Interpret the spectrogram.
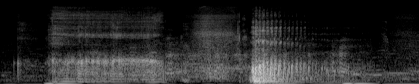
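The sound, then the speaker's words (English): A man's voice imitates the loud snoring of a sleeping person, a long rasping inhale followed by a sharper, gruff burst, continuous over a few seconds. “And when they sleep on their best, they make like a noise.”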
